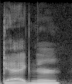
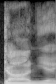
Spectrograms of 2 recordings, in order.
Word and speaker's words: Gagner: Not Gagner. His last name is spelled Gagner. In my video, I said Gagner, and You got lit up. Oiler fans were pissed. They're like, "It's Gagner, you stupid idiot."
